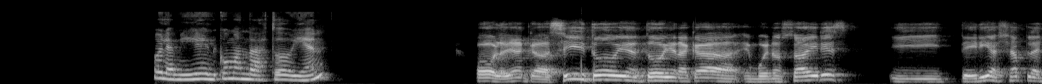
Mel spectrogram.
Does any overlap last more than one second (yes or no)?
no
